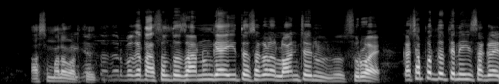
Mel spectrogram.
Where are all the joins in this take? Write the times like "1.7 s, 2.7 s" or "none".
none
